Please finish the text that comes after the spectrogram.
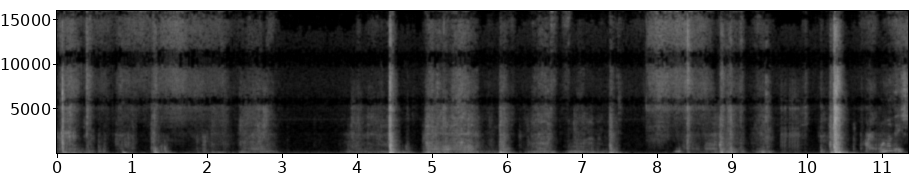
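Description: Drawers opening, closing and being rummaged for paint supplies, with a series of irregular knocks, slides and rattles, some sharp and close, amid quiet rustling.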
